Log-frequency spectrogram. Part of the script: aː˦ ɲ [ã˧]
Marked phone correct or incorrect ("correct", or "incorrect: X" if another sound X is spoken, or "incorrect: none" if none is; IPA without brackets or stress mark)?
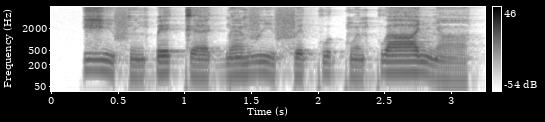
incorrect: ã˨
